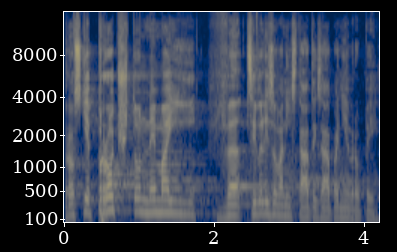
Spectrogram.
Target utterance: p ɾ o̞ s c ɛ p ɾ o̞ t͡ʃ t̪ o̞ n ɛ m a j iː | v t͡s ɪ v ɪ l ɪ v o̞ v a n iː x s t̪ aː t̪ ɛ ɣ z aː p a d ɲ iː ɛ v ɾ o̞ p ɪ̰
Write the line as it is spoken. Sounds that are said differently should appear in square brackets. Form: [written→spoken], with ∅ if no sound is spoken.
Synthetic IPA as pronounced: p ɾ o̞ s c ɛ p ɾ o̞ t͡ʃ t̪ o̞ n ɛ m a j iː | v t͡s ɪ v ɪ l ɪ [v→z] o̞ v a n iː x s t̪ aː t̪ ɛ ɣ z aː p a d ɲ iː ɛ v ɾ o̞ p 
